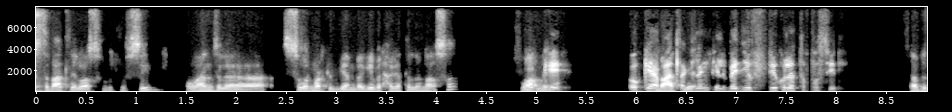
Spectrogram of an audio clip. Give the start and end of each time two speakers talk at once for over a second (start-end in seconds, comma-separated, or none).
none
